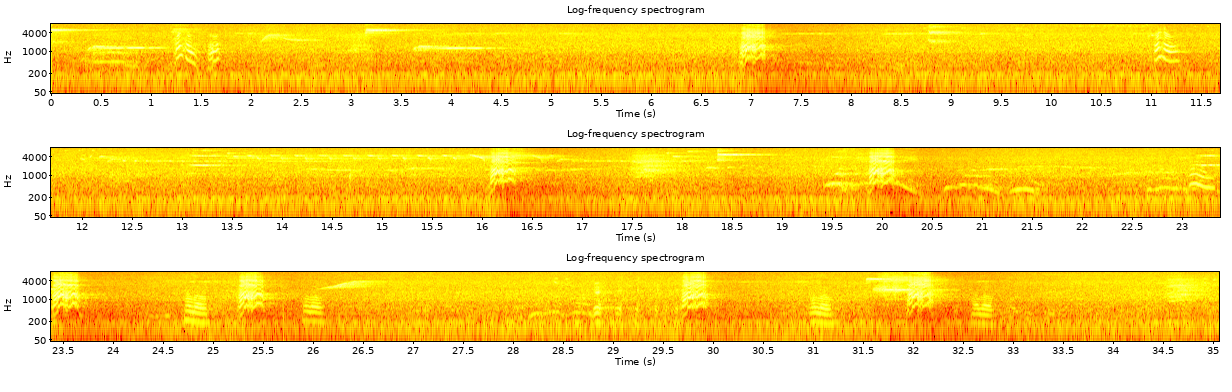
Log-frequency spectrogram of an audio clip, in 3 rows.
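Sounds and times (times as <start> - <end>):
bird trill: 0.0 - 5.3, 6.9 - 9.5, 11.9 - 20.3, 29.7 - 32.4
birds whistling and chirping: 0.0 - 5.4, 7.0 - 23.8, 26.1 - 26.8, 29.7 - 32.4
bird squawk: 6.9 - 7.4, 13.9 - 16.7, 19.4 - 20.3, 23.1 - 23.8, 25.2 - 25.6, 29.6 - 30.1, 31.5 - 32.5, 34.5 - 35.0.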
